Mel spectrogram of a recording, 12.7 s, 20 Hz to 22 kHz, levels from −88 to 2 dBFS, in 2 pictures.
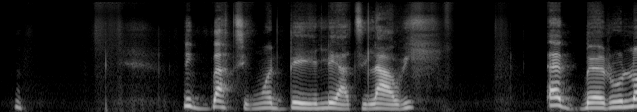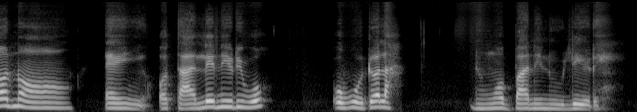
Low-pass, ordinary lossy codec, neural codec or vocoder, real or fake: none; none; autoencoder, 48 kHz, 32 numbers a frame, DAC-VAE, trained on Japanese speech; fake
